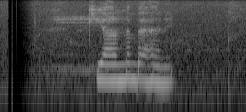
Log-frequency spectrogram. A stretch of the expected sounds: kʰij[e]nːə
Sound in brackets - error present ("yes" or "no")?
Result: yes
